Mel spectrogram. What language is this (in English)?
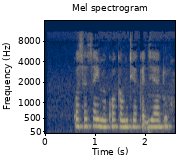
Swahili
